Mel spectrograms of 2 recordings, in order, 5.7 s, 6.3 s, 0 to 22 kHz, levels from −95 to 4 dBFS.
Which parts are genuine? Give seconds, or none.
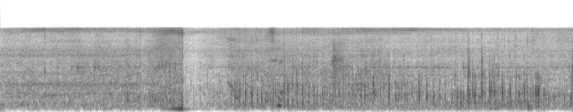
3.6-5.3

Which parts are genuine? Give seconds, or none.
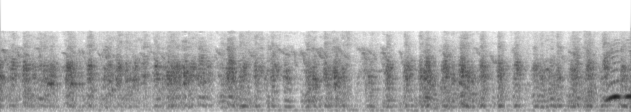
0.0-6.3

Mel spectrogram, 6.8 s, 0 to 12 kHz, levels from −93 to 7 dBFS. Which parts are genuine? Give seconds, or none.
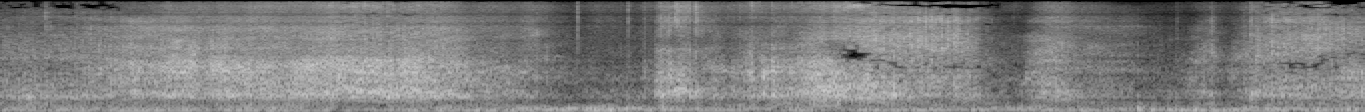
0.0-0.6; 1.7-2.2; 4.2-5.0; 6.3-6.8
